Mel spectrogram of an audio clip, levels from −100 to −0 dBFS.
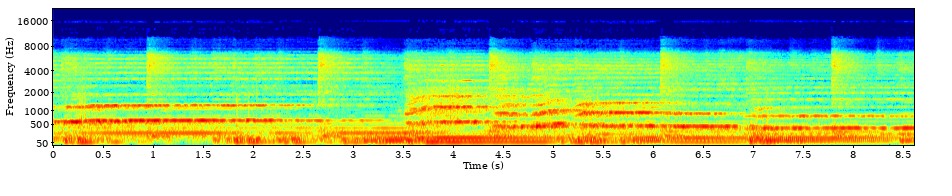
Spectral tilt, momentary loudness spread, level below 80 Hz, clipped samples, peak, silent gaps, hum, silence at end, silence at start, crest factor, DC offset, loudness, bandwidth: -6 dB/octave; 7 LU; -26 dBFS; under 0.1%; -2 dBFS; none; none; 0 s; 0 s; 14 dB; under 0.1%; -15 LUFS; 7.8 kHz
